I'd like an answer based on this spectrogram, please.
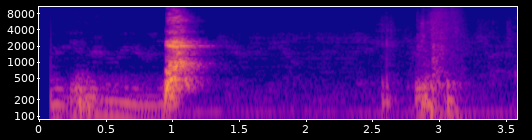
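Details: Golden Retriever. A Golden Retriever lets out a single abrupt, forceful bark, then a quieter, huffing bark a couple of seconds later. Low murmuring sounds come before the first bark, and a person speaks briefly.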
